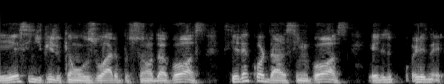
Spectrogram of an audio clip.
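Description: Um médico otorrinolaringologista com sotaque brasileiro, explicando com calma e hesitações numa entrevista de rádio. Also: male voice, on the low side, husky, highs cut off. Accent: Brazilian Portuguese. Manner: measured, explanatory, with frequent hesitations. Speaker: ear, nose and throat doctor, voice specialist. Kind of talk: explanatory radio interview answers.

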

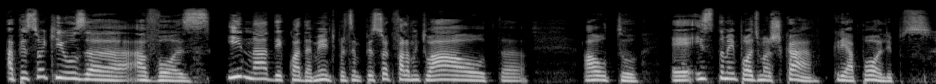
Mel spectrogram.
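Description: Apresentadora brasileira de rádio. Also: female voice, medium pitch, expressive, normal speed. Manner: brief prompts and follow-up questions. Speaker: radio interviewer. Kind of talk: radio interview.

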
